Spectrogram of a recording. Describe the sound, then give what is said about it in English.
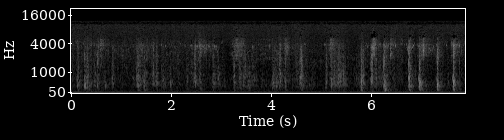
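Horses' hooves clip-clop on hard ground, a loose, uneven patter at first that turns into sharper, louder knocks in a steady rhythm. “You just leave your horses there and come on in.”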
